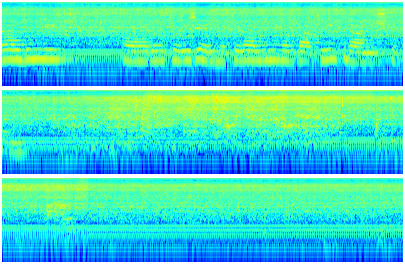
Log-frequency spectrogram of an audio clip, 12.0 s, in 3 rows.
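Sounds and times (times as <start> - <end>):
masala sizzling and bubbling: 1.2 - 10.1
ladle stirring in pan: 4.5 - 9.4.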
